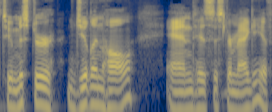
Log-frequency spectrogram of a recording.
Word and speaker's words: Gyllenhaal: He says, I have to correct on this, but Jake Gyllenhaal, as I was saying it last week, is pronounced Gyllenhaal, and it's not with the hard G.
